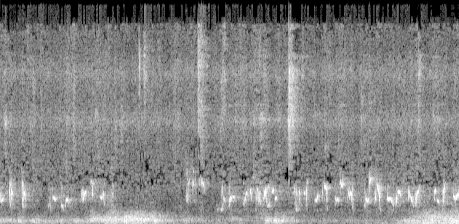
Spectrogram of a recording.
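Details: Sooty-headed bulbuls calling to companions, a busy run of brief chirps and bubbly whistled notes, rapid and uneven, with soft rushing noise swelling underneath.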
